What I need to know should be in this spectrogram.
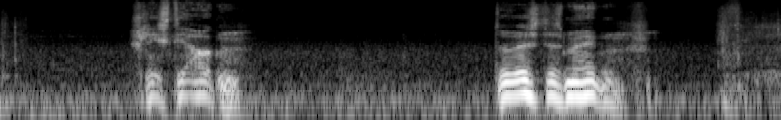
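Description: A man speaks softly and calmly.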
